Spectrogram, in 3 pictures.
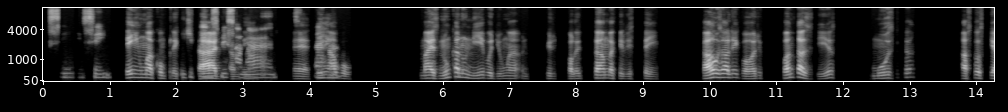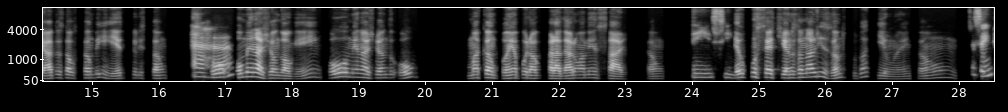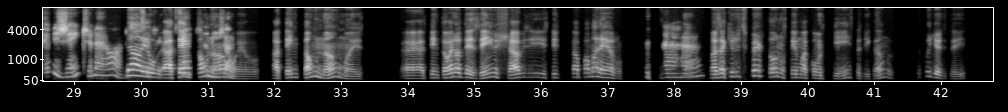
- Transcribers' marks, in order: "complexidade" said as "comprexidade"; chuckle
- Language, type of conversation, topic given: Portuguese, podcast, Que música ou dança da sua região te pegou de jeito?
